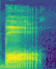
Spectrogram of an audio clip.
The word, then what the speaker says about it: Baal: So Ball, B-A-A-L. Is that pronounced Ball? – B-A-L-L? – B-A-A-L. – When you say, yes, Ball, yeah.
